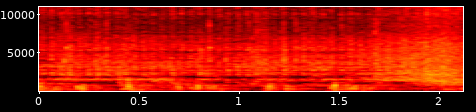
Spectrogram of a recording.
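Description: Motorcycle engine running while on the move, with wind buffeting the microphone unevenly.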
